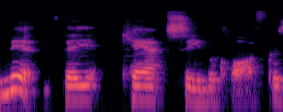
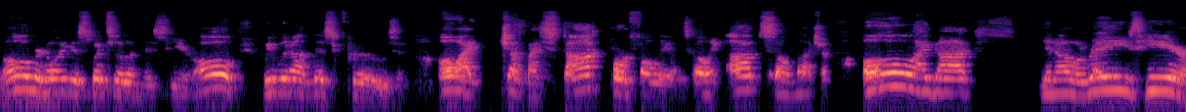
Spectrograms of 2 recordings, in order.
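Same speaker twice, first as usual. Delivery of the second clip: higher, louder bragging chatter; boasting friends; 7 semitones higher, 8 dB louder than usual. Retold or imitated. Friends bragging about trips, mock boastful. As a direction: show off to your friends. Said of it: "talk to our friends".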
